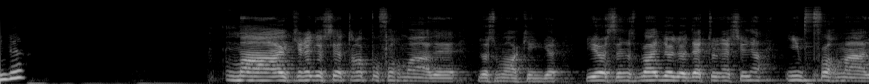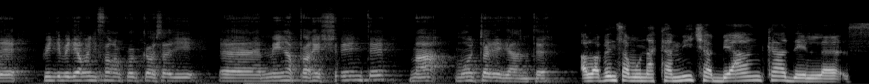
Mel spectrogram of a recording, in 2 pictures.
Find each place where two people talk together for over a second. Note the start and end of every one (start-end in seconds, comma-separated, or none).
none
